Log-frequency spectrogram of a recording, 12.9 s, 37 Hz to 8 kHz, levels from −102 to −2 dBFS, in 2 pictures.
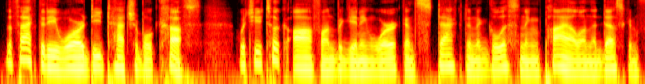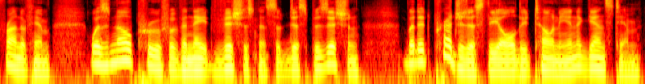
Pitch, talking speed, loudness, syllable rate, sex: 105 Hz, 200 wpm, -21 LUFS, 5.6 syllables/s, male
